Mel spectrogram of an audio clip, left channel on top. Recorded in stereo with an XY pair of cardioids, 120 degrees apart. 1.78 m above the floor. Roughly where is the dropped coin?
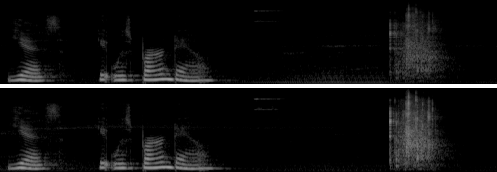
Ahead.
